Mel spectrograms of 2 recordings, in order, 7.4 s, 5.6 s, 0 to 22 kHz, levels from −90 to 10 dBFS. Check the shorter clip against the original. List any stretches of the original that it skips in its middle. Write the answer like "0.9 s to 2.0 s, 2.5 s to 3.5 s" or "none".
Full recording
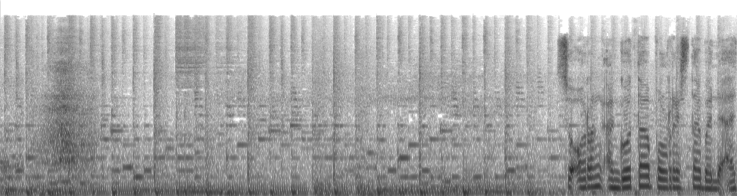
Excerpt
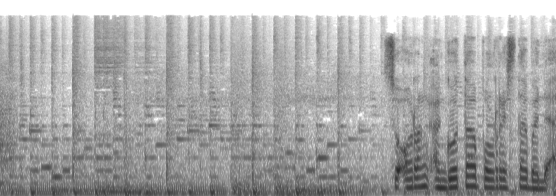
4.5 s to 5.4 s

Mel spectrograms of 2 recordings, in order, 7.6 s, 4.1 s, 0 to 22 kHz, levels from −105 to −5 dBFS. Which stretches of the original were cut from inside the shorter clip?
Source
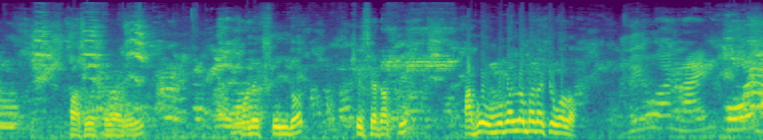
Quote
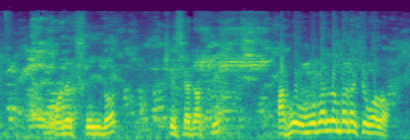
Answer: none

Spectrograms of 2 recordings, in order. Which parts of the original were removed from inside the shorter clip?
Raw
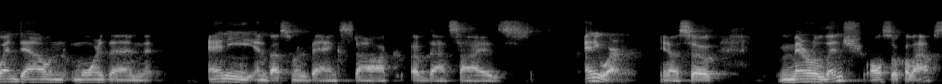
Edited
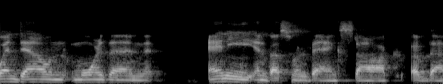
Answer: none

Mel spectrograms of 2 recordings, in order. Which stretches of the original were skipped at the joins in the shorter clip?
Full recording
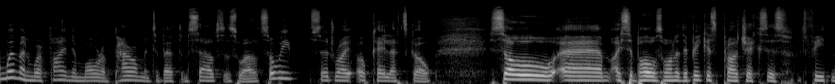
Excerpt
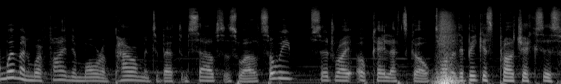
4.4 s to 6.6 s

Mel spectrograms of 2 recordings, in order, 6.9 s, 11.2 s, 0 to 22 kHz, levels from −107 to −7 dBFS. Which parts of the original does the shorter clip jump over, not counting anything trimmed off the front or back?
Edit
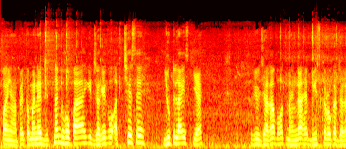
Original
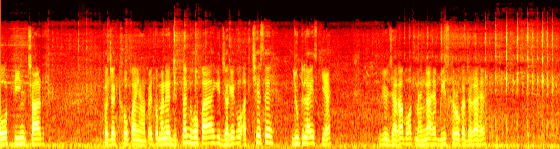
none

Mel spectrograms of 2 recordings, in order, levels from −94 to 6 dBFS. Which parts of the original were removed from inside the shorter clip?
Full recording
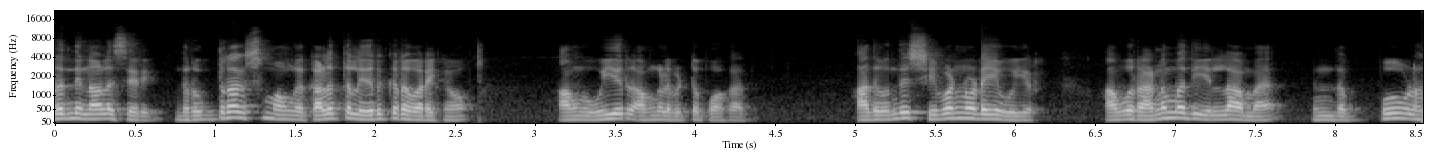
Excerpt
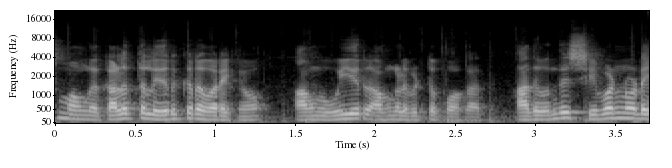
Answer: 2.6 s to 2.9 s, 4.3 s to 4.8 s

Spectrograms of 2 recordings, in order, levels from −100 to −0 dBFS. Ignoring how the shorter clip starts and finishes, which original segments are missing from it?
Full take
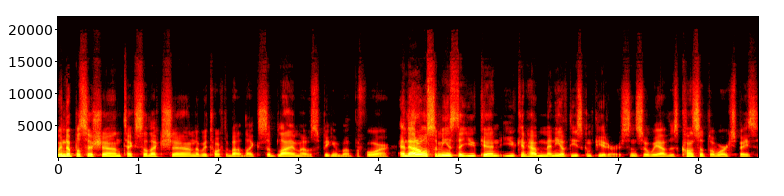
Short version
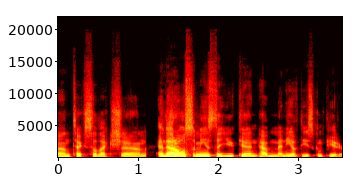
1.7 s to 4.1 s, 5.5 s to 5.9 s

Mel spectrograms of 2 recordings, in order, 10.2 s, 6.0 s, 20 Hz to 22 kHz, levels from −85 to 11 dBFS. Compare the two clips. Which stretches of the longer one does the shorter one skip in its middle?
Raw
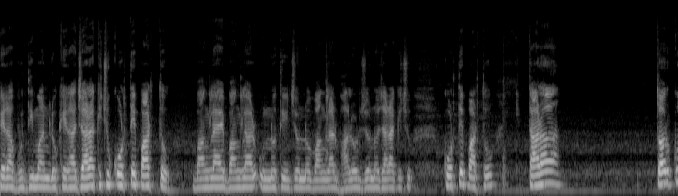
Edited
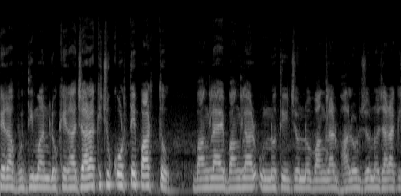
none

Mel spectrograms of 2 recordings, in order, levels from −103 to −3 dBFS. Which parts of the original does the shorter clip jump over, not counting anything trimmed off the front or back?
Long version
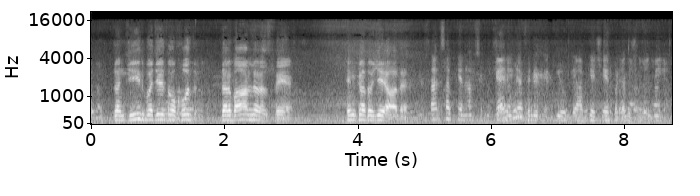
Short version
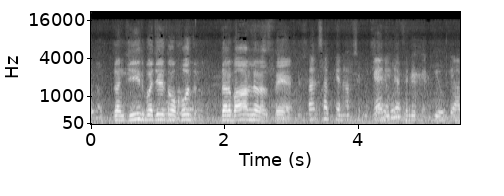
3.1 s to 4.9 s

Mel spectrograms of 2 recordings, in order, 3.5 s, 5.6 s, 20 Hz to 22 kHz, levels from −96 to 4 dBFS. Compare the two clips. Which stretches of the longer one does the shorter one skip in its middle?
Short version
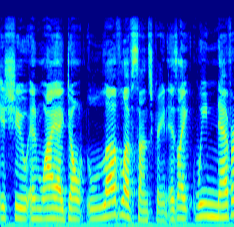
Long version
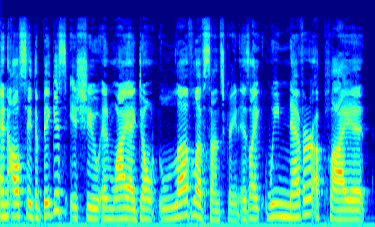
none

